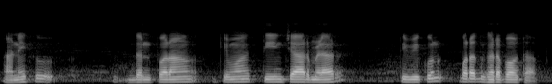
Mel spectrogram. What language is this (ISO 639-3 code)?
kok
